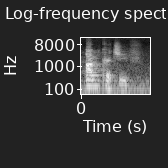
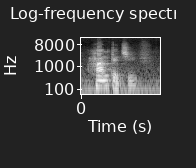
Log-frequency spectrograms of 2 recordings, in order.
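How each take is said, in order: The two takes are said the same way.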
